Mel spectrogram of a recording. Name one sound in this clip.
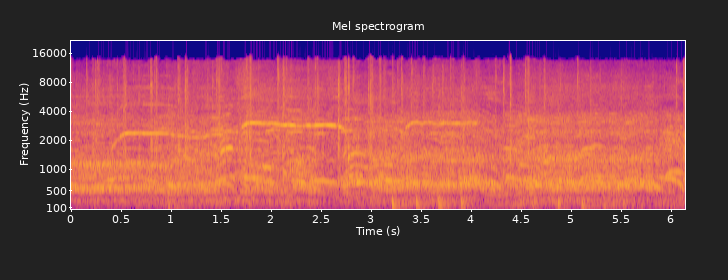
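Men shout at one another up close.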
